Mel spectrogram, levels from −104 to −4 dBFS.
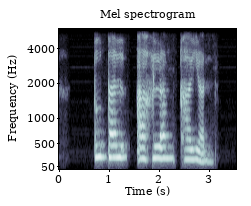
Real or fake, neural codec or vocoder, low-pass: fake; vocoder, 22.05 kHz, 80 mel bands, HiFi-GAN; 5.4 kHz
